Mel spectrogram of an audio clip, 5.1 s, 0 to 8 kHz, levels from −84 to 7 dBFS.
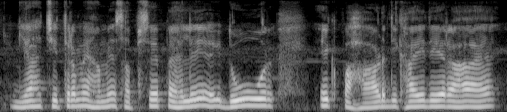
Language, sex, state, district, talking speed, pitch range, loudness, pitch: Hindi, male, Gujarat, Valsad, 155 wpm, 150-170 Hz, -14 LUFS, 160 Hz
